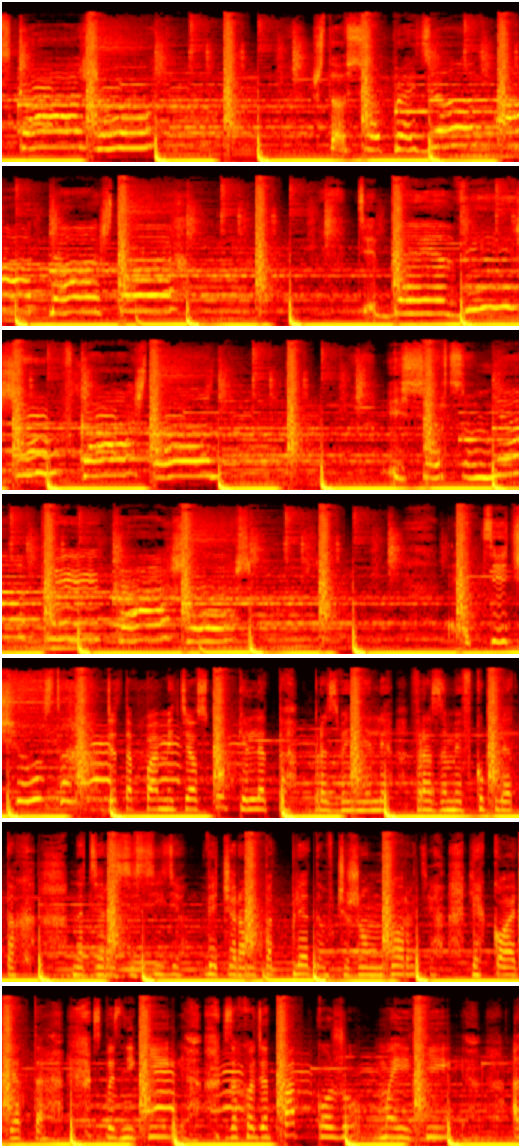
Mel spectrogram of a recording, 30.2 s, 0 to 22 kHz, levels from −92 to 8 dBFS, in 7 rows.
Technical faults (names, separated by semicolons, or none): none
